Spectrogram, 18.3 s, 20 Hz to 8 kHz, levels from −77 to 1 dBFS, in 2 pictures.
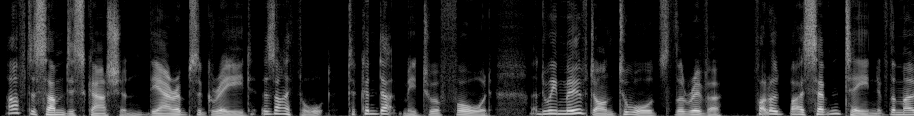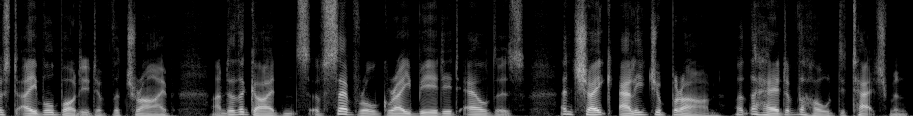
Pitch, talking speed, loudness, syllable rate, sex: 125 Hz, 170 wpm, -22 LUFS, 4.9 syllables/s, male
